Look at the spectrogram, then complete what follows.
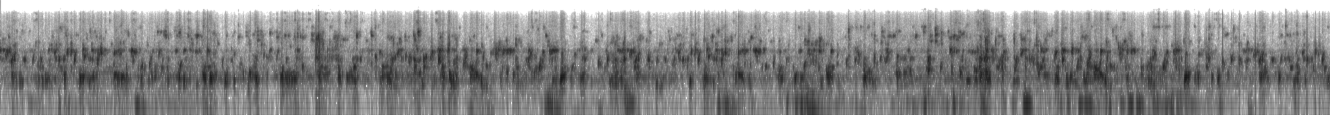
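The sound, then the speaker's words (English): Continuous bubbling and gurgling water fills the whole stretch, a dense, steady churn of bursting bubbles with no voices. “So now I'm going to introduce you to the bubbles”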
